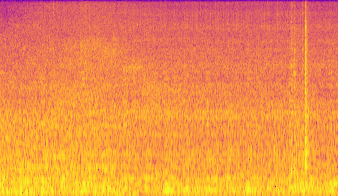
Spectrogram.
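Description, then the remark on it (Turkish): A vehicle rumbles steadily along a bumpy dirt road near Istanbul, Turkey, after leaving the TEM highway, its low engine drone and road noise constant throughout, with a brief sharp rattle or knock near the end. “İstanbul'u asfalt bir ırmak gibi boydan boya geçen temden ayrılıp toprak yolda beş dakika kadar sarsılarak ilerledikten sonra”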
